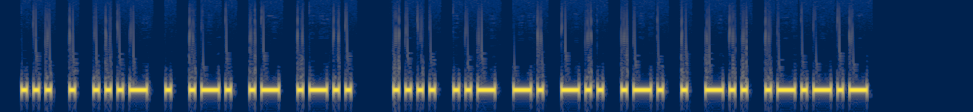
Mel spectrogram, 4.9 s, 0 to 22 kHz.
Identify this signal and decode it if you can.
Morse code, heard as a keyed tone, about 40 wpm, 700 Hz. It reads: SEVERAL HUNDRED.
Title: Sentences from Top 1000 Words - Review Part 2 - 40wpm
